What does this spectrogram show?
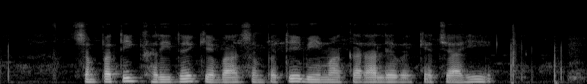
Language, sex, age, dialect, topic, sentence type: Maithili, male, 25-30, Southern/Standard, banking, statement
